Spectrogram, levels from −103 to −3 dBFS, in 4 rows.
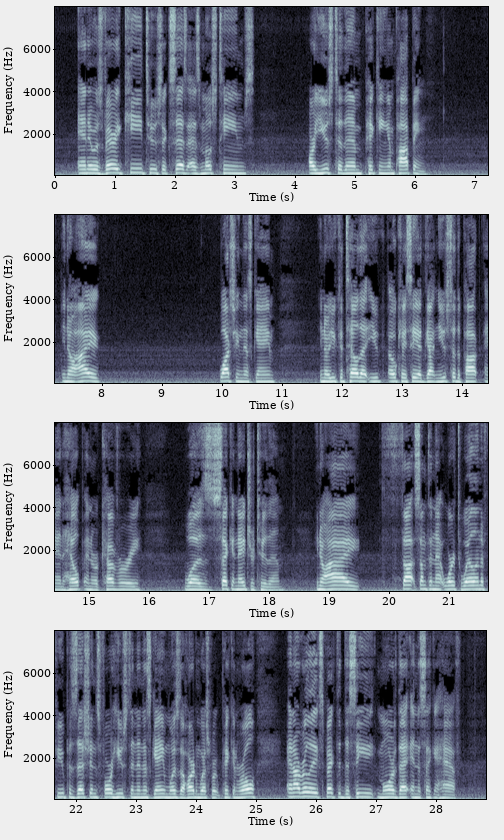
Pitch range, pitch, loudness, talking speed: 160-180 Hz, 170 Hz, -20 LUFS, 175 wpm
